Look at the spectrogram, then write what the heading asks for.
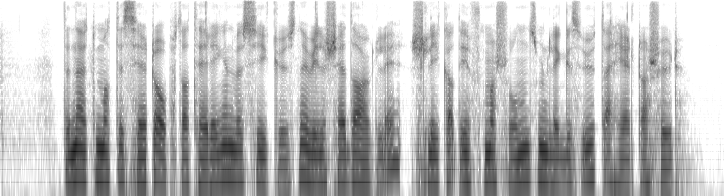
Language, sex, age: Norwegian, male, 26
